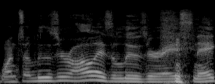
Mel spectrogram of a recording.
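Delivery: gloating, taunting villain voice. Retelling how a game villain taunts the hero: imitating a taunting villain. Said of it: "he's taunting Snake".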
